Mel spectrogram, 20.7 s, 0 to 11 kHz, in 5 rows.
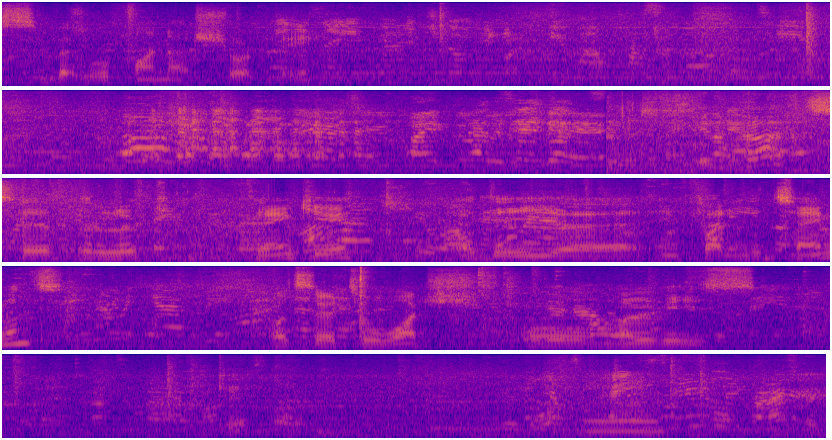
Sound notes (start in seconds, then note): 2.8 background chatting; 4.5 laughing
